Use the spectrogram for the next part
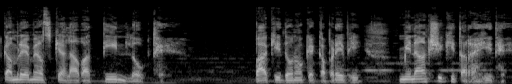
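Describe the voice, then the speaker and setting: Bright, forceful man telling a dramatic story. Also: on the low side, moderate pace, soft background music. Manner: theatrical, suspenseful delivery. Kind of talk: dramatic scripted horror story narration.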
